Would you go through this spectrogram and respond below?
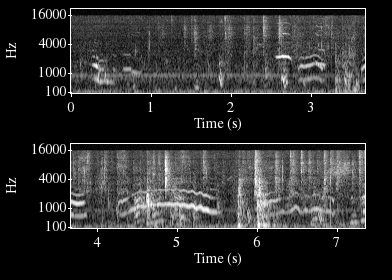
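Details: Newborn field-line Labrador Retriever puppies, five days old, nursing from their mother biscuit at ten in the morning. Repeated high, wavy whimpers and squeaks come from the litter, some arching up and down, over a constant low hum.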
